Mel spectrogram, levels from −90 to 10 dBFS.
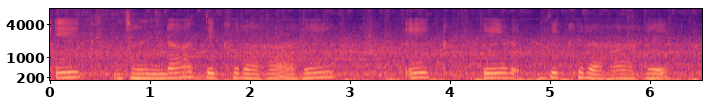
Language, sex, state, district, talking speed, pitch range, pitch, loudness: Hindi, female, Madhya Pradesh, Dhar, 90 wpm, 160-195 Hz, 175 Hz, -14 LUFS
